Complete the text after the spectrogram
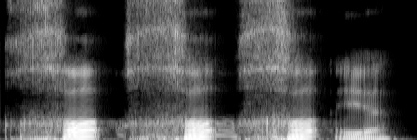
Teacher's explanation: kha itu makhrajnya di tenggorokan bagian atas, kha disertai sedikit suara ngorok, kha ya. Nah, perbedaannya kalau ha itu bersih, ha ya makhrajnya di tengah lidah, kalau kha itu di tenggorokan paling ya, tengah tenggorokan, maaf ya, untuk ha jadi bersih, tidak ada suara ya.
